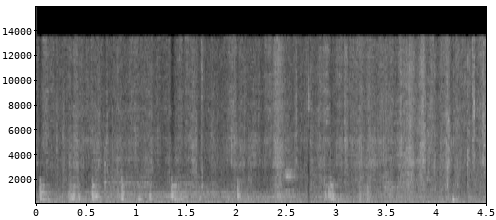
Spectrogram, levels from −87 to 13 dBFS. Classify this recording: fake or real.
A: real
